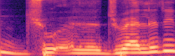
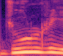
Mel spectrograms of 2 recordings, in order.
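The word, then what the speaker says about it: jewelry: Friends crown joule, इसे joule पढ़ेंगे, इसे जैसे ज्वेलरी नहीं होता है, जूलरी होता है, तो करेक्ट प्रोनाउंसिएशन उसका है जूलरी।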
